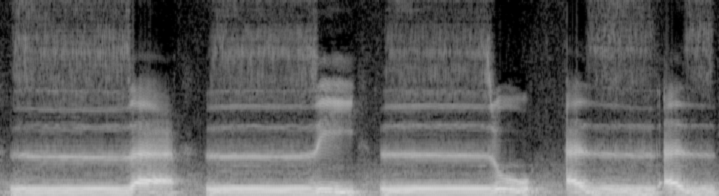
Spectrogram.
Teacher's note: Namun yang saya ingin sampaikan kepada teman-teman semua, pastikan zai ini dia punya sifat yang khas dari huruf zai, yaitu sofir. Sofir itu desis, berdesis, tapi karakteristiknya seperti desis lebah di sini.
